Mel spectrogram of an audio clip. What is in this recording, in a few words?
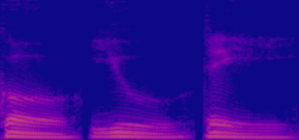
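"koyuri", concatenated syllables; Affixing experiment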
